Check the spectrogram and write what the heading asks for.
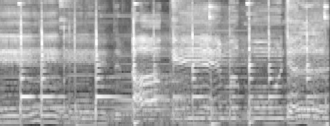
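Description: Sikh Gurbani kirtan: harmoniums hold a sustained melody over steady tabla strokes. A male voice sings a line that bends up and down from about halfway through.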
